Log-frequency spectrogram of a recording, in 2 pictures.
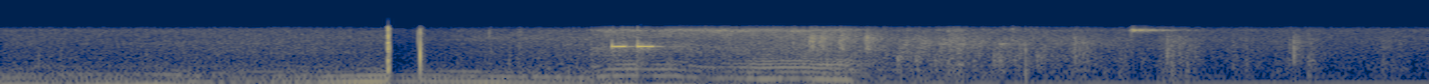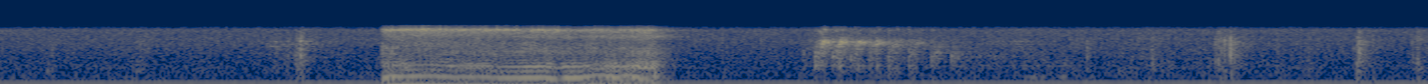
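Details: Thunder, a sleeping French Mastiff and Bullmastiff mix, snores in long, rough, low rumbling breaths, the clearest near five and fourteen seconds, with a fainter one after, over a steady low electrical hum and quiet room sounds.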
